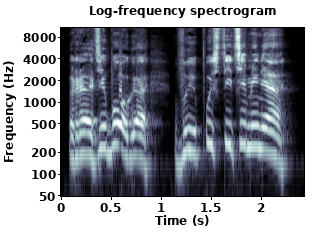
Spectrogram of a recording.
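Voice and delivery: high, urgent begging; pleading. A narrator's reading. Max, trapped in the coffin, begs for release, pleading. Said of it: "умолял он".

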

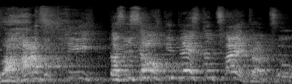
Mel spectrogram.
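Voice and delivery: high sarcastic jeer. Acted. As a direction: rub her nose in it. Husband mocks caught wife.

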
